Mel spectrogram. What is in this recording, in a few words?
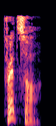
"fretsaw", pronounce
